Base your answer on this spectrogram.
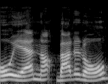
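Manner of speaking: loud, casual, put-on Canadian accent. Quoting a text reply received while watching wrestling, in a canadian accent. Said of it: "I read that in a Canadian accent".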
